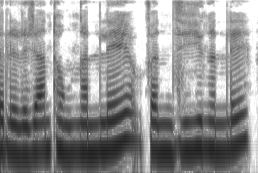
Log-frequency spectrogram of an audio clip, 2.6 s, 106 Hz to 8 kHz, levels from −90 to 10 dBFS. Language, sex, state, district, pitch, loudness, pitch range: Wancho, female, Arunachal Pradesh, Longding, 190 Hz, -11 LUFS, 180-195 Hz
